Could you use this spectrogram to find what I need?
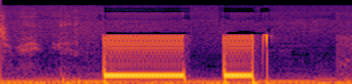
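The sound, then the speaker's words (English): Ringback tone of an outgoing telephone call: two steady, mid-pitched buzzing tones, a longer one followed by a shorter one, with a short gap between them and quieter background sound underneath. “It's going to go to voicemail. Oh, no, it's not. It's ringing, it's ringing, it's”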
